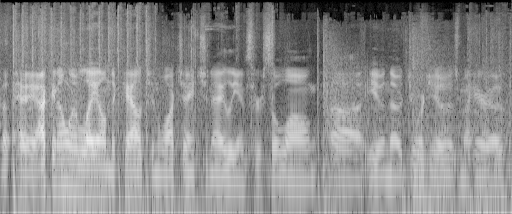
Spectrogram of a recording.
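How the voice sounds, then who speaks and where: Over noticeable background noise, a man talks at a fairly quick pace. His pitch varies in an ordinary way. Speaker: gaming commentator. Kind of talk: gameplay commentary. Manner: hesitant, many filler uhs.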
